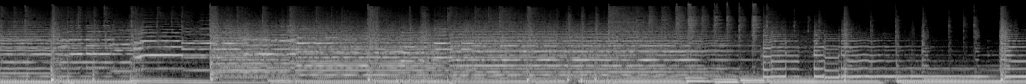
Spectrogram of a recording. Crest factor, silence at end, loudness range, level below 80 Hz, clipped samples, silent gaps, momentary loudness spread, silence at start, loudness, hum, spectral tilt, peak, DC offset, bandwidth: 14 dB; 0 s; 2 LU; -28 dBFS; under 0.1%; none; 4 LU; 0 s; -18 LUFS; none; -5 dB/octave; -4 dBFS; under 0.1%; 18 kHz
